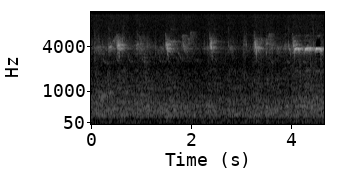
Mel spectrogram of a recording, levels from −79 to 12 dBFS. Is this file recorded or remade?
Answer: remade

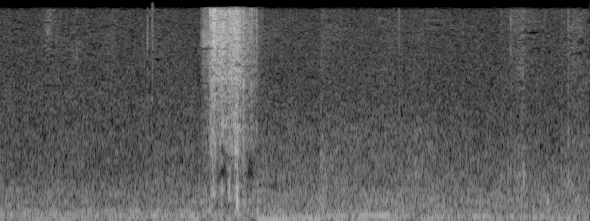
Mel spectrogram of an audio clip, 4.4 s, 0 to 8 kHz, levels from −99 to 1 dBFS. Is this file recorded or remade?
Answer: recorded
